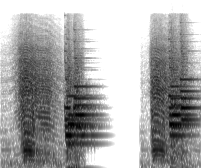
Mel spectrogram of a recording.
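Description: Logo intro jingle run through a warbling 'rolling wave' sound effect: two loud bursts of ringing, pitch-wobbling tones with a sudden cut-out of about half a second between them.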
